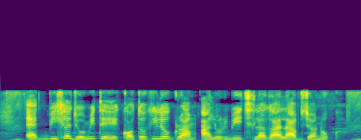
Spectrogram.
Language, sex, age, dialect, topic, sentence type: Bengali, female, 18-24, Rajbangshi, agriculture, question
